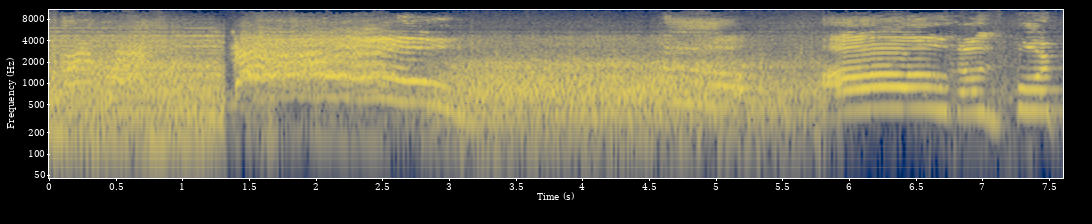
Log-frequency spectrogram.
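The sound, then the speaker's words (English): Loud, sustained screaming from several people during a crash, layered into a chaotic wall of wails that rise and fall in pitch, with a brief break early on and a piercing shriek near the end. “Those poor people! All those people! And the screams! All those screams!”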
